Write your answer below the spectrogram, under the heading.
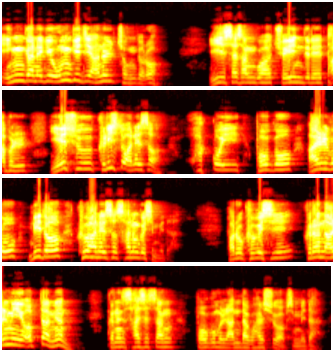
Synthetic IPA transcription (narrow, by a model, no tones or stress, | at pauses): inɡane̞ɡe̞omɡid͡ʑianɯɭt͡ɕʌŋdoɾo | isʰe̞s̬ʰaŋɡwat͡ɕwe̞indɯɾe̞tabɯɭ | je̞sʰukɯɾis̬ʰɯ̥t͈oane̞sʰʌ | ɸwak̚k͈oi | poɡoaɭɡomidʌkɯane̞sʰʌsʰanɯnɡʌɕʰimɲidḁ | paɾokɯɡʌɕʰikɯɾʌnaɭmiʌp̚t͈amjʌn | kɯnɯnsʰaɕ̬ʰiɭs͈aŋ | poɡɯmɯɭandaɡohaɭs͈uɡaʌ̰p̚s͈ɯmɲida̰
